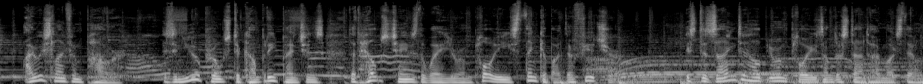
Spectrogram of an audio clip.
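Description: Nothing in the audio stood out as a technical problem on listening.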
